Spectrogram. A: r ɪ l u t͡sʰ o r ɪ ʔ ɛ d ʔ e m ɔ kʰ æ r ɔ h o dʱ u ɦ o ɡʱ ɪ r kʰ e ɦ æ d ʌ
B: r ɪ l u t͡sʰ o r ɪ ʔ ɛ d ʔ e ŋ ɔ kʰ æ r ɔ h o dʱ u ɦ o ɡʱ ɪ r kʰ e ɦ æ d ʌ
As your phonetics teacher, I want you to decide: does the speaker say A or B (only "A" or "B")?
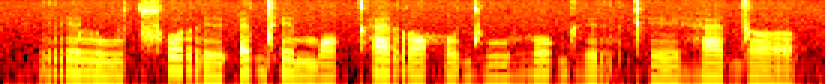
A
